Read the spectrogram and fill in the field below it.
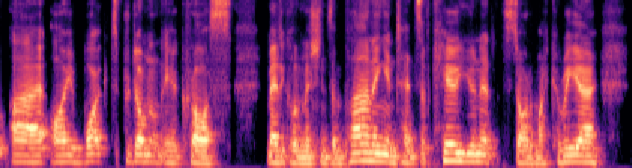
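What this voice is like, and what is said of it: Scottish British accent. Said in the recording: “you might sense from my accent that I'm from the UK. I grew up in Scotland”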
